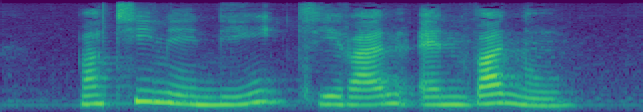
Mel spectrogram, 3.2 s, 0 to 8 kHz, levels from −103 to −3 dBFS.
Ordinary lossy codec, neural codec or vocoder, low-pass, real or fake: none; codec, 24 kHz, 0.9 kbps, WavTokenizer, medium speech release version 1; 7.2 kHz; fake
